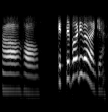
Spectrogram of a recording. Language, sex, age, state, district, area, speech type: Odia, female, 30-45, Odisha, Nayagarh, rural, conversation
